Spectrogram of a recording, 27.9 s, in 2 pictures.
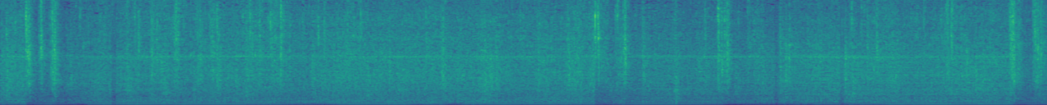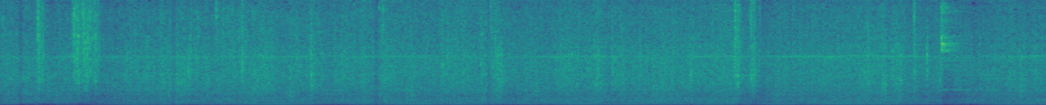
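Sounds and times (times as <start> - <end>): wood shredder drone: 0.0 - 27.9.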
